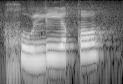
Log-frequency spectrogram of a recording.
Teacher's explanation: خا پیش خو، لام زیر لی خولی، قاف زبر قا خولیقا، قاف کو موٹا کرنا ہے، خا کو بھی موٹا کر کے پڑھنا ہے، خولیقا، آگی وقف خولق۔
